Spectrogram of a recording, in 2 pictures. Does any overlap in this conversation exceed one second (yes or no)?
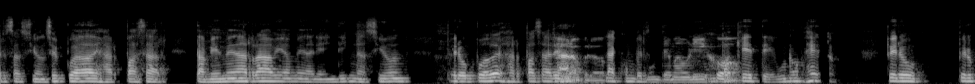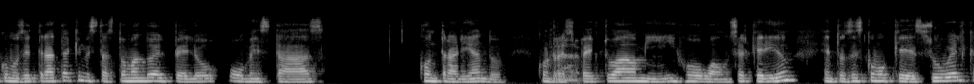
yes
